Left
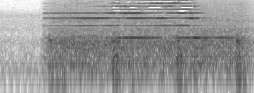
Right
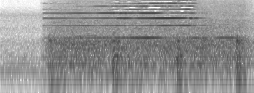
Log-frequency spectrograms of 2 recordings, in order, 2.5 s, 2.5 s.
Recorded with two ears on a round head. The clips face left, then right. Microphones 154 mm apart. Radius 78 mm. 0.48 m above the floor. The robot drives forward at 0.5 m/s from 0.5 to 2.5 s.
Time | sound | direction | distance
0.4 | a violin | 45° right (ahead or behind) | 1.1 m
